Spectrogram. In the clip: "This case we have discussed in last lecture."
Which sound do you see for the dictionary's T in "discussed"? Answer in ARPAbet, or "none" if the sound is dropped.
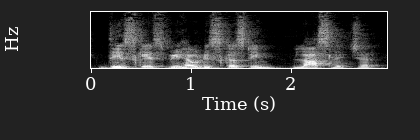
T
